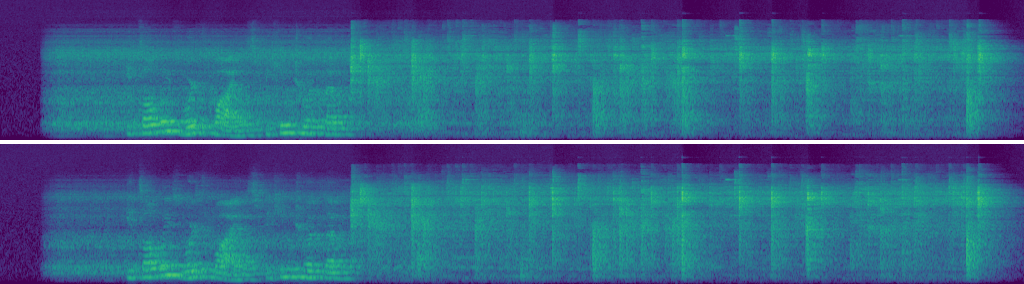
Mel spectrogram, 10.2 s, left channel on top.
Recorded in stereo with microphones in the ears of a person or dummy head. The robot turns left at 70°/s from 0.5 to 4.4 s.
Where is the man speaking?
165° left, 0.8 m; by 3.4 s 15° left, 0.8 m.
